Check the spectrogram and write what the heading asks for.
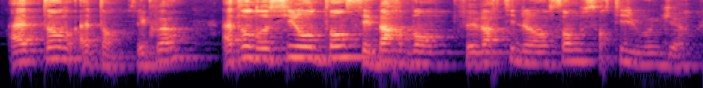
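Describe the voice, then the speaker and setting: A gaming video host giving casual commentary on new game content, excitable and reading the menu text aloud as they go. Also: mid-range voice, fairly quick, a little hiss or hum.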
